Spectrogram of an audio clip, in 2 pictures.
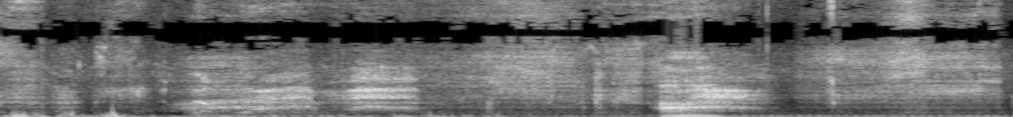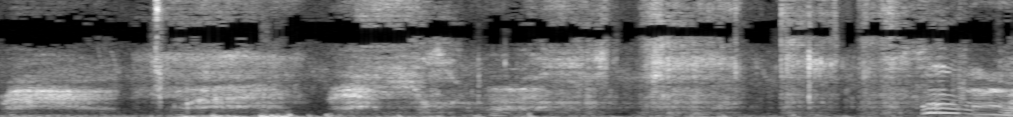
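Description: Men's wordless eating reactions to spicy raw shrimp: exclamations and sharp, breathy puffs, with a low falling grunt about three seconds in and a falling 'ooh' at the end.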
